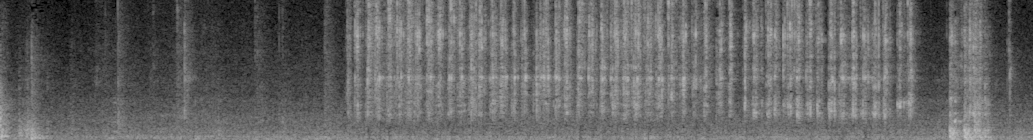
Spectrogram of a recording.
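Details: Refrigerator compressor start relay that failed, shaken by hand: about four seconds of fast loose tinny rattling; relay broken inside, replaced to fix the fridge.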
